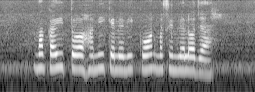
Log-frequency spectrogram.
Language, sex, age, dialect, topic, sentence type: Maithili, female, 25-30, Angika, agriculture, question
